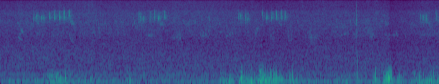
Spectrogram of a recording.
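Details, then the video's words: A prinia gives short, high, ticking bursts roughly every one and a half seconds, thin against a heavy low rumble of wind and handling noise. "Prinia call"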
